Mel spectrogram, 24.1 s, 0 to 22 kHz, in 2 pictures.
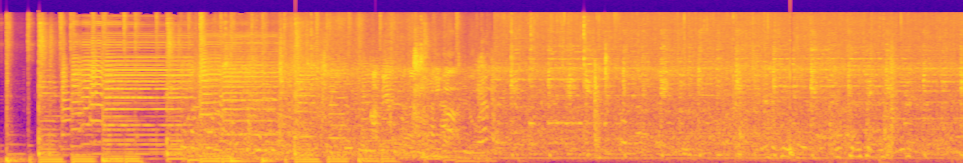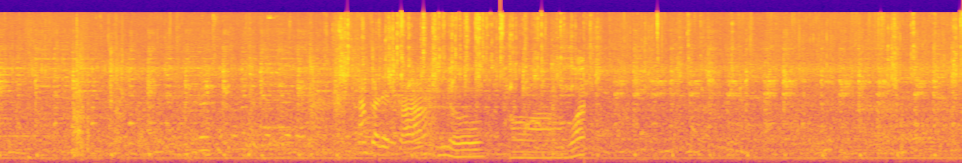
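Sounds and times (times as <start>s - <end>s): music with bass line: 0.0s - 16.2s
low hum: 1.3s - 7.2s
people chattering: 2.0s - 24.0s.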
